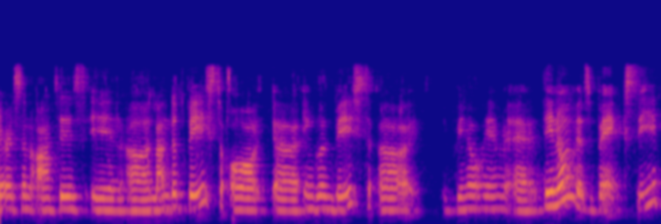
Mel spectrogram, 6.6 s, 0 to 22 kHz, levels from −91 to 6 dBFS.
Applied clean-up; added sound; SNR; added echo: neural mask model DeepFilterNet 3.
